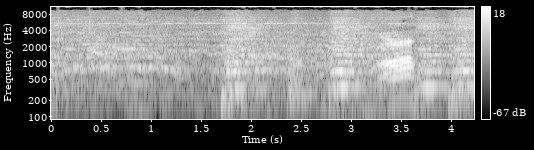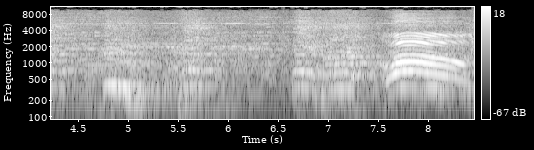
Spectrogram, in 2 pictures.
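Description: Ringside Muay Thai fight music: a reedy wind instrument plays held, wailing notes with swooping pitch bends over drum strokes, echoing in a large hall. The loudest swoop comes near the end.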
